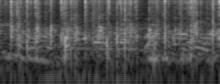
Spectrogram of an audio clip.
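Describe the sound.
Scattered clapping from a crowd, a dense patter of hand claps at steady loudness, mixed with voices and cheering throughout the short burst.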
